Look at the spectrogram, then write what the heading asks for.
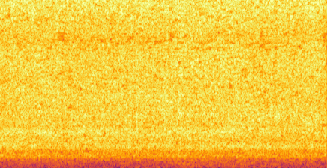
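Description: Marinated raw banana fries over high heat in hot oil with a pinch of black cumin, producing a loud, steady, unbroken hiss of sizzling close up with no pauses.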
